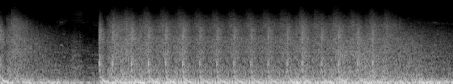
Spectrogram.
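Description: Rapid gunfire rattles steadily.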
